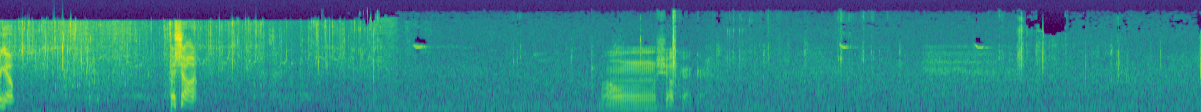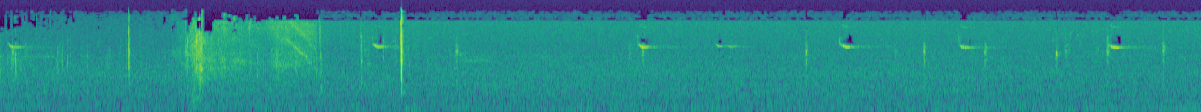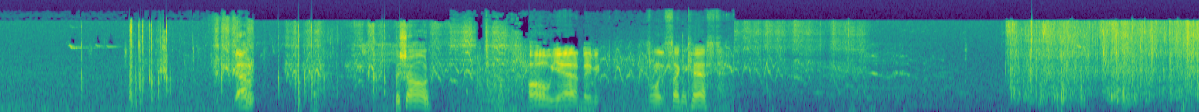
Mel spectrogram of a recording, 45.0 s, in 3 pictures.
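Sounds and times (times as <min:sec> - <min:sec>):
bird chirping: 0:00.0 - 0:05.8, 0:08.9 - 0:11.4, 0:19.6 - 0:20.0, 0:22.9 - 0:27.6, 0:28.2 - 0:29.9, 0:30.8 - 0:31.7, 0:32.4 - 0:42.3
outdoor background noise: 0:00.0 - 0:45.0.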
